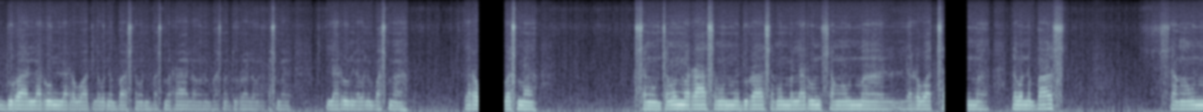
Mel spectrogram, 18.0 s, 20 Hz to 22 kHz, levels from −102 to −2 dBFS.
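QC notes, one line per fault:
Throughout: 1-bit DFPWM compression. The whole speech track carries that thick, fizzy crackle you get when each sample is squeezed down to a single up-or-down bit driving an adaptive level. The coarseness of that step shows up as loud broadband noise riding on everything, and the top end is smothered in hiss. The damage here is heavy, and the grain fits a DFPWM stream at around 48 kbps.
7.17–7.58 s and 14.16–14.52 s: playback stall. The speech just drops out mid-flow, to dead silence, for about 0.39 s the first time and 0.34 s the second, then picks back up. That's the signature of the player going quiet because it had nothing to output, most likely because its buffer ran dry or its thread got held up, and it resumed once data arrived again.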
